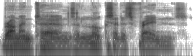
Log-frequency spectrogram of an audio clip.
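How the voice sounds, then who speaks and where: A man's voice: low-pitched, fairly even intonation, a little slow, gravelly, husky, no echo, studio quality. A man narrating a scripted fantasy story as the narrator of an audio drama.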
